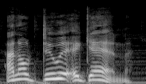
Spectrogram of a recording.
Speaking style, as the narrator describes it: shout

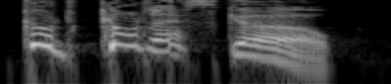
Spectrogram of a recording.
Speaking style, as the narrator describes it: cried one of the mares down from the counter from us

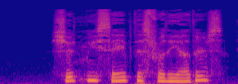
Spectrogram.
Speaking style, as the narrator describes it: I whispered

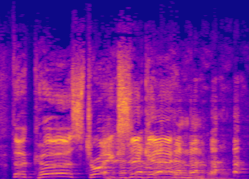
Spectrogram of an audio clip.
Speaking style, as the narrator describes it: Ross shouted

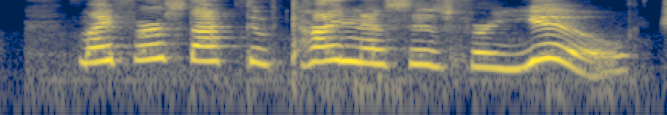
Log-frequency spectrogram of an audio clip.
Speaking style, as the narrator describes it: exclaimed

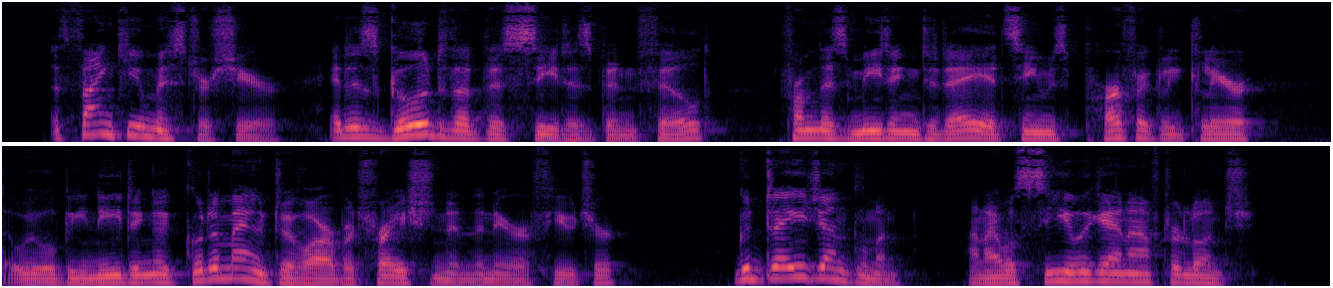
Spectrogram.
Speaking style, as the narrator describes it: Roosevelt remarked loudly

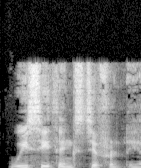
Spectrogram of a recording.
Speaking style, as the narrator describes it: I said

